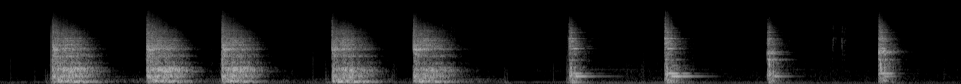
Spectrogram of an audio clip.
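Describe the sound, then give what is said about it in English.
Heavy hammering rings out aboard a ship, a slow, uneven run of loud single blows separated by silence, the later strikes sharper with a ringing metallic edge. “Tell him to stop the hammering or muffle it somehow.”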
